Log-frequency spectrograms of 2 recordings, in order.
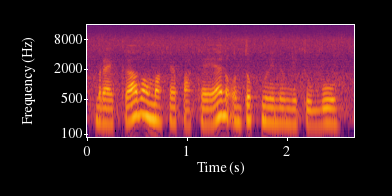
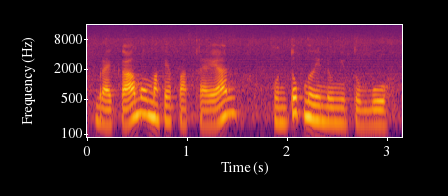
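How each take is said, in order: Both takes have the same delivery.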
